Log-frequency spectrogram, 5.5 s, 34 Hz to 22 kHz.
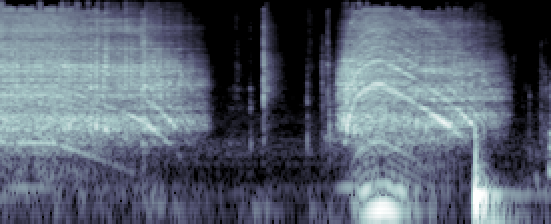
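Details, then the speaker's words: Makita HR3210C SDS Plus hammer drill (auction-bought) after tool holder, grease and O-ring replacement, brushes nearly new, run through settings holding a chisel: strong even hammering chatter in short runs, motor spinning up and easing off cleanly, no grinding; runs like new. "Running like new, as you should. Not so bad."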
